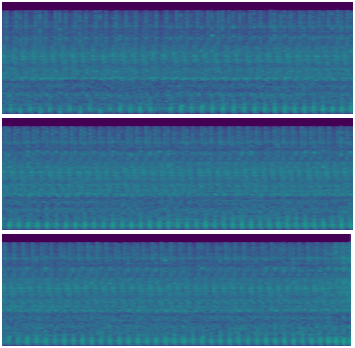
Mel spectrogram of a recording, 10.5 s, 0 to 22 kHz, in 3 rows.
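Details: Troy-Bilt Tuffy tiller (model 12060), 34-year-old Tecumseh H30-35387Y single-cylinder, repaired after no compression, on a clone carburetor still being tuned: steady quick even exhaust beat, slightly lumpy; running normally.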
